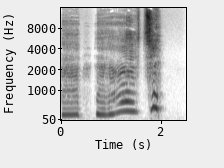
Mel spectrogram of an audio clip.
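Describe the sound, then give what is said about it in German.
A voice acts out a sneeze: two drawn-out, rising 'ah' sounds build up, then a sharp, hissy burst releases it, close and fairly loud, followed by silence. “Windkind muss niesen.”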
